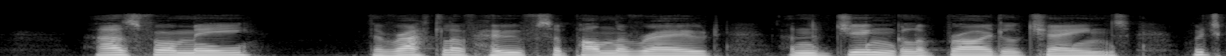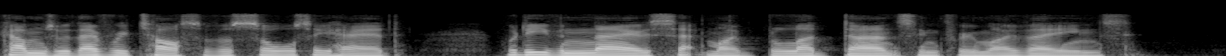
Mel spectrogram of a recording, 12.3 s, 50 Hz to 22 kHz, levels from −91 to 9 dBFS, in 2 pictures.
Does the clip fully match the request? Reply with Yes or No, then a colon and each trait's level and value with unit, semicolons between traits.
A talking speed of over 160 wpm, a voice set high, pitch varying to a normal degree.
No: average, 170 wpm; low, 135 Hz; average, 3.4 semitones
